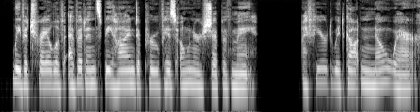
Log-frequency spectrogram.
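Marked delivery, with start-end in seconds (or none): none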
